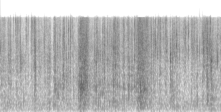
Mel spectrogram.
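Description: Thin plastic packaging bag crinkling and crackling as it is handled, in an irregular run with louder stretches about halfway through and again near three seconds.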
